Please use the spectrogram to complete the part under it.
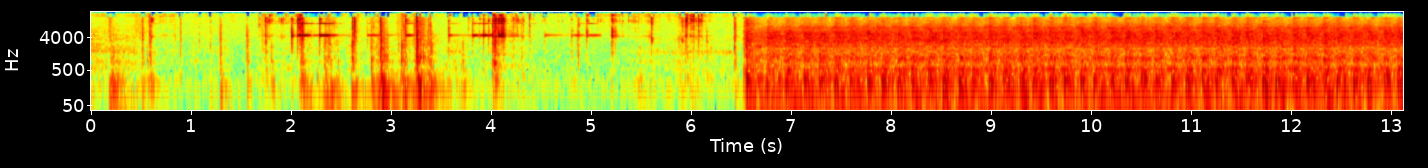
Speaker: let's see if it starts without pumping it I doubt it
